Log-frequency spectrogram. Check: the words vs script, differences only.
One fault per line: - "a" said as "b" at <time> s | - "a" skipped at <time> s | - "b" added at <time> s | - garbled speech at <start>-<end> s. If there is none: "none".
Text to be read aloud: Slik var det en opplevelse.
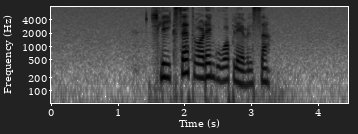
- "sett" added at 1.9 s
- "god" added at 2.5 s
